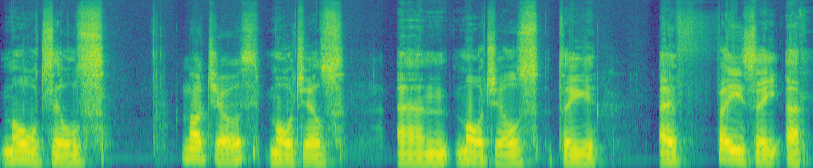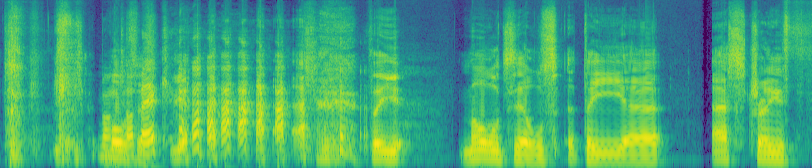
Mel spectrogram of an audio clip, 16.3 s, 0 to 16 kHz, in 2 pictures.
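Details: Post-stroke aphasia in an adult man, stroke in October 2019, which he attributes to Broca's area involvement; word-finding difficulty with naming struggles.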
